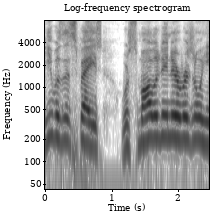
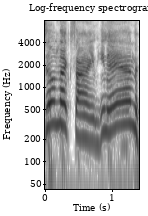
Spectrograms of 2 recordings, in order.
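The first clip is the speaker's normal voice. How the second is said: put-on cartoon villain voice, higher pitch; 6 semitones higher than usual. Imitating someone trying the cartoon voice: Skeletor voice. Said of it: "if Skeletor sounds like that".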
